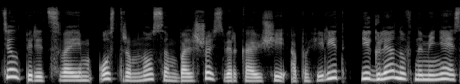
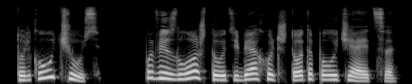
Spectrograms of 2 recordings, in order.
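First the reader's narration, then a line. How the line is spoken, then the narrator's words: Snorting. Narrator (Russian): хмыкнул Фасм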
